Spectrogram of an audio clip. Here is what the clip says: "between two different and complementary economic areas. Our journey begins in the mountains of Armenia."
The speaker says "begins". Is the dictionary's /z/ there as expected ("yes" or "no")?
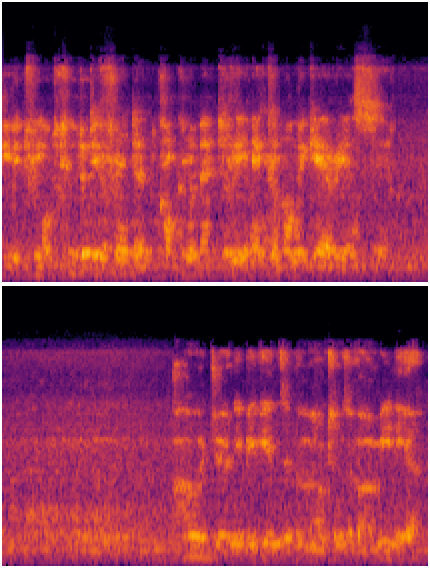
yes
